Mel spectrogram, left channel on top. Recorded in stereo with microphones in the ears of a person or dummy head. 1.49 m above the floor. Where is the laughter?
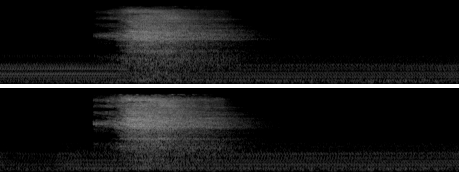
30° right (ahead or behind), 0.9 m.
